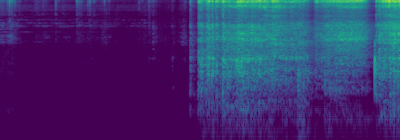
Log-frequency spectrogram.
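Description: Near silence, then about two seconds in a freshly sharpened kitchen knife starts slicing through a sheet of paper with a steady papery rasping rustle, and there is a sharp tick near the end. The knife is cutting, a test of its edge after sharpening.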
